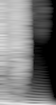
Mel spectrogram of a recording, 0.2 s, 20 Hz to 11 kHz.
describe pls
Instrument samples > Percussion
BrazilFunk Kick 16 Processed-3
Distorted, BrazilianFunk, Kick, Brazilian, BrazilFunk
